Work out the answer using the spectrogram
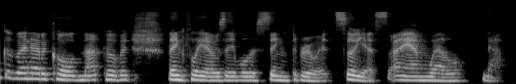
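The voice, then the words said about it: Slightly raspy voice. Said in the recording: “I'm getting over a cold, so sorry if I sound a little bit raspy.”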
